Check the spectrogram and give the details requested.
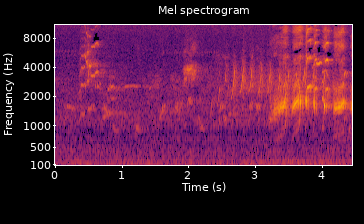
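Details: Juvenile grey butcherbird on Queensland's Sunshine Coast in August 2020. Faint, scattered chirps give way to a loud burst of rapid, rasping, mid-pitched notes in the final second, over soft background rustle.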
